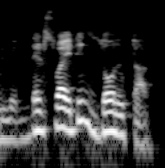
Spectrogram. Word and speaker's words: Sonntag: That's why it is Zontag, Zamstag. After S we have vowel. So we have the sound Zamstag or Zontag.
